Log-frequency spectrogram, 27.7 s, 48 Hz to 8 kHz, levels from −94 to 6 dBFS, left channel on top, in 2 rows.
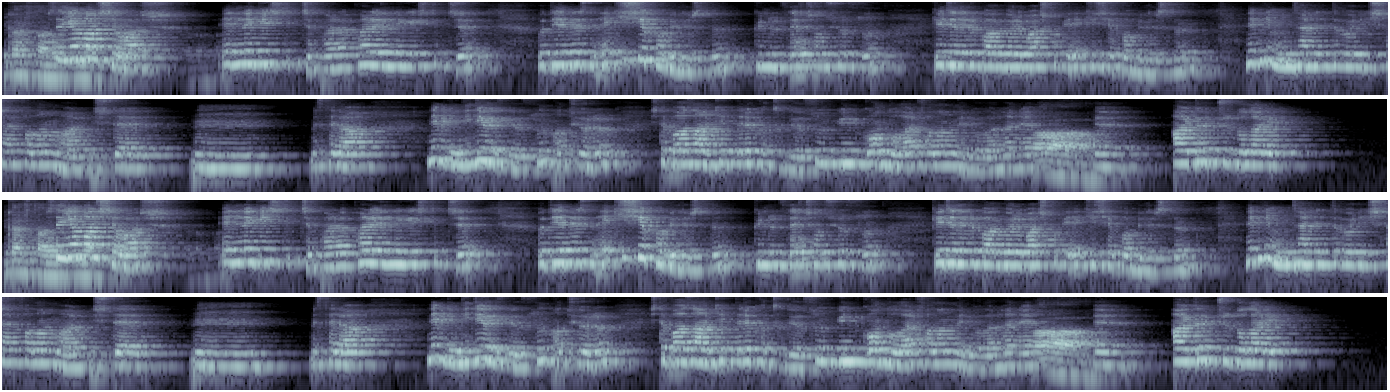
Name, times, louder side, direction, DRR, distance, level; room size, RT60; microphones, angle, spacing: voice 1, 0.0-0.9 1.8-2.2 7.9-8.1 24.1-24.8, right 2 dB, 75° right, 1 dB, 1.6 m, -24 dB
voice 2, 0.5-1.6 2.2-4.7 5.0-7.2 7.5-8.7 9.3-11.9 12.4-15.3 15.7-16.4 16.9-17.8 18.1-19.9 20.4-24.2 24.8-25.1 25.5-26.5, right 2 dB, 55° right, -2 dB, 1.8 m, -23 dB
10.0 x 8.5 x 2.2 m, 0.89 s
head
